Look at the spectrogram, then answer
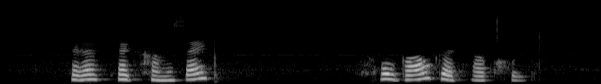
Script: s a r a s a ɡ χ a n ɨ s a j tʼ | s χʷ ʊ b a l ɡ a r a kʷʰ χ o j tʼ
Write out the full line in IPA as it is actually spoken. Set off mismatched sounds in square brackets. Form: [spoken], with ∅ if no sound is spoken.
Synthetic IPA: s a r a s a ɡ χ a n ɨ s a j tʼ | s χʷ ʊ b a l ɡ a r a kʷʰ χ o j tʼ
